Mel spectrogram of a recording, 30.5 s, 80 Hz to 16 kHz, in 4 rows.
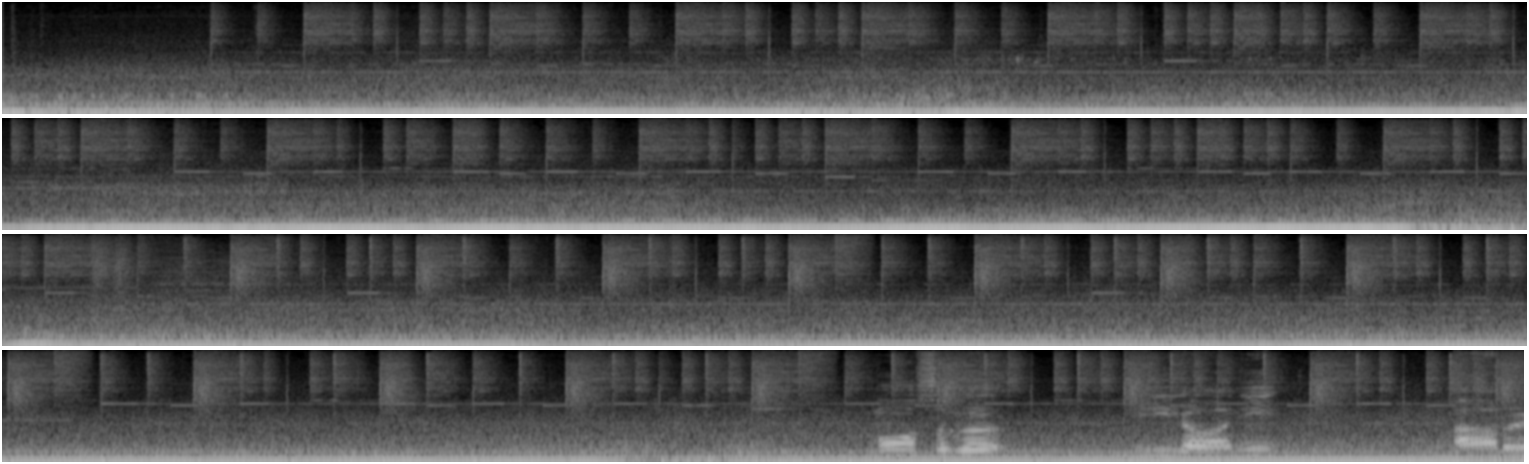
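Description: Nissan Skyline GT-R (R33)'s RB26DETT twin-turbo straight-six running at low revs under way, a steady drone whose pitch climbs slowly, drops at a gear change about 15 seconds in, then holds steady. Wind noise buffets the microphone.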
